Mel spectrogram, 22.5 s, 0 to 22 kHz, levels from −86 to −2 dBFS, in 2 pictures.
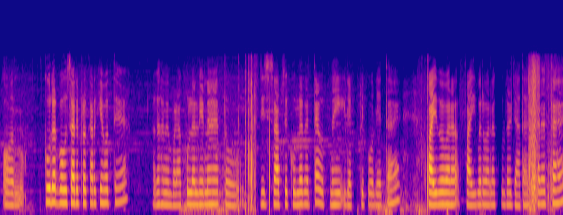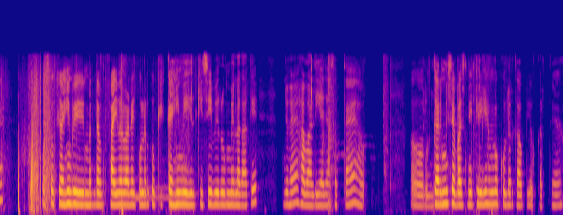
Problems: constant background noise, background conversations at intervals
